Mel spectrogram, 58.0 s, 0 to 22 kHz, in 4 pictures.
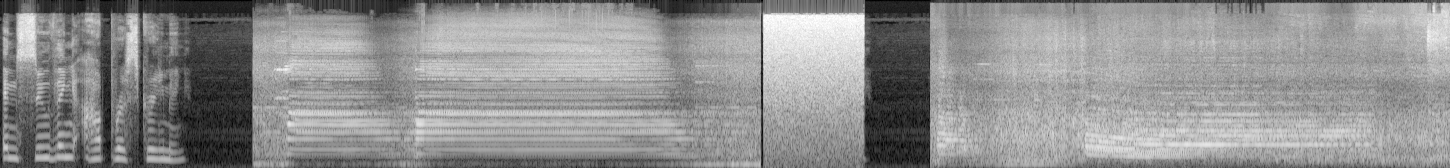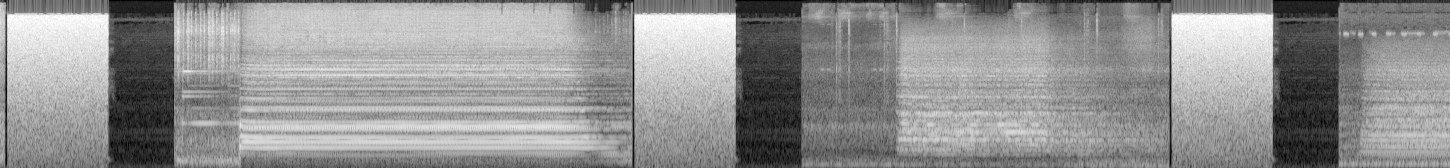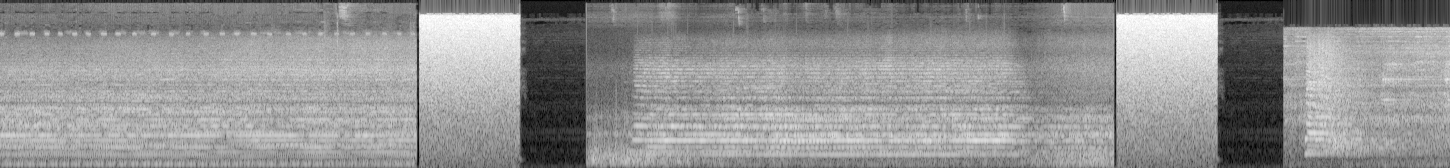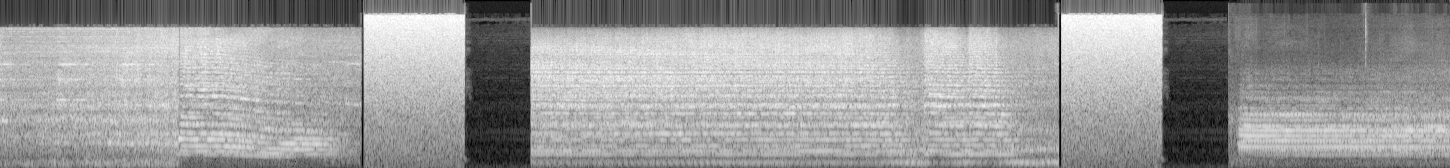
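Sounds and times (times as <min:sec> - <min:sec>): train horns: 0:02.6 - 0:07.2, 0:09.3 - 0:14.0, 0:16.9 - 0:20.9, 0:23.4 - 0:26.3, 0:27.9 - 0:33.2, 0:35.2 - 0:40.2, 0:41.9 - 0:43.2, 0:44.0 - 0:47.2, 0:48.8 - 0:54.1, 0:55.8 - 0:58.0
bursts of hiss: 0:07.6 - 0:08.7, 0:14.5 - 0:15.6, 0:20.8 - 0:21.9, 0:26.2 - 0:27.3, 0:33.2 - 0:34.3, 0:40.2 - 0:41.2, 0:47.0 - 0:48.2, 0:54.1 - 0:55.2.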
